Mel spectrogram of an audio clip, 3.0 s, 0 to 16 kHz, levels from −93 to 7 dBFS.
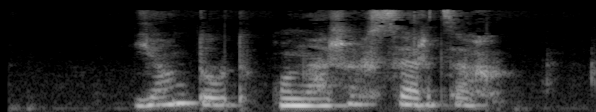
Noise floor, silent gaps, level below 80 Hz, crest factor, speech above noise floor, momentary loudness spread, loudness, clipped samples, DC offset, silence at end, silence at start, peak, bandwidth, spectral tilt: -66 dBFS; none; -70 dBFS; 16 dB; 42 dB; 13 LU; -26 LUFS; under 0.1%; under 0.1%; 0.5 s; 0.65 s; -10 dBFS; 11.5 kHz; -4 dB/octave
